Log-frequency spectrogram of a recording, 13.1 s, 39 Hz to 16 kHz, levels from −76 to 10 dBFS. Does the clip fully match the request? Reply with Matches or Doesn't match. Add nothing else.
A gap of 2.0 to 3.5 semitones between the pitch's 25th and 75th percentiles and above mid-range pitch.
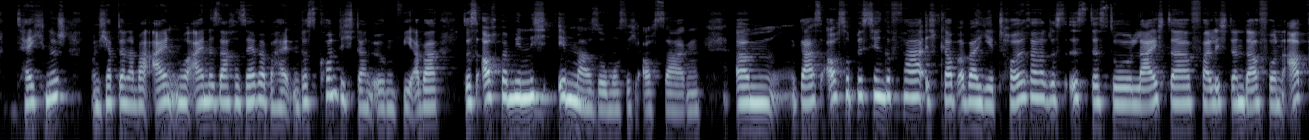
Doesn't match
